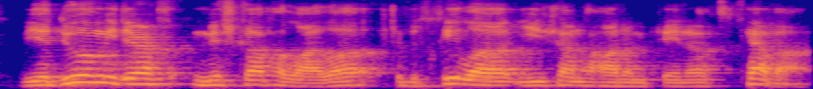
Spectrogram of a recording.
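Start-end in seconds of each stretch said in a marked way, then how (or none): none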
